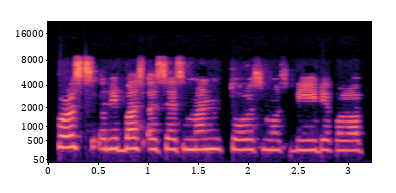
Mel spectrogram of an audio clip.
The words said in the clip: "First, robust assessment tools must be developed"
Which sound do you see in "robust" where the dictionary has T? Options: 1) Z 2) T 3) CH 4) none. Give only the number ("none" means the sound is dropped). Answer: 4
